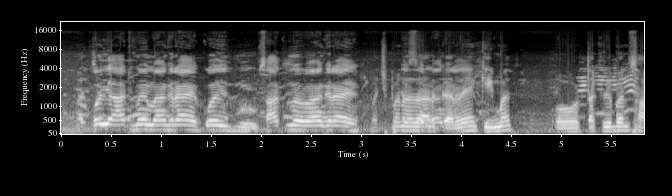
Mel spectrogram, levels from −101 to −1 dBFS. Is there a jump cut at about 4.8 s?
no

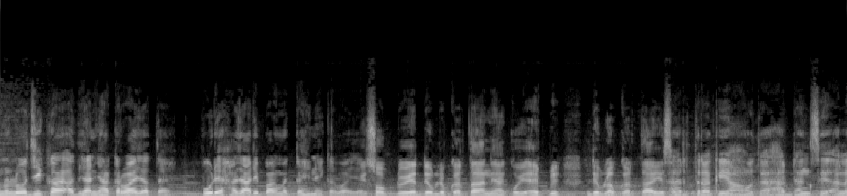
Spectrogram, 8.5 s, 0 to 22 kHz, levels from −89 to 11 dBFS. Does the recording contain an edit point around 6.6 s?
yes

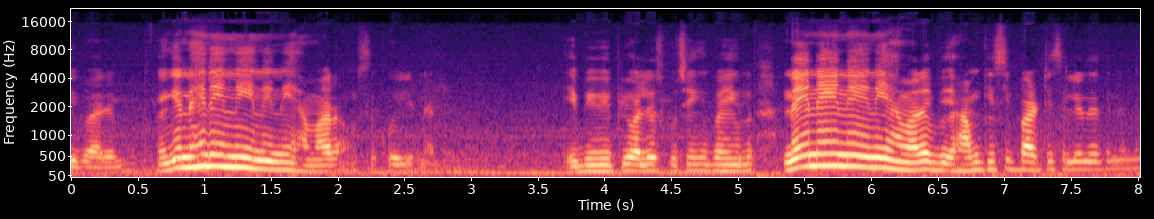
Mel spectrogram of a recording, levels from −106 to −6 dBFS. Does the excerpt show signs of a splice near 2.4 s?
no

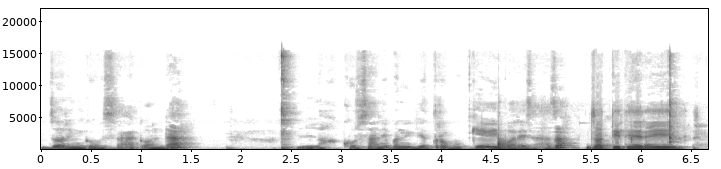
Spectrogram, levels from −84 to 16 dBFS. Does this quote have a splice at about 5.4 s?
yes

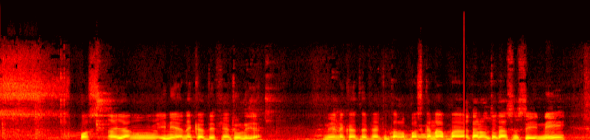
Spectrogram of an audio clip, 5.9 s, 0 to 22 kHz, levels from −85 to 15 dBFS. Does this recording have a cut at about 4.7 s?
yes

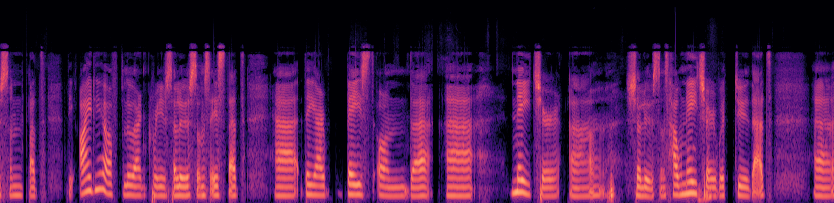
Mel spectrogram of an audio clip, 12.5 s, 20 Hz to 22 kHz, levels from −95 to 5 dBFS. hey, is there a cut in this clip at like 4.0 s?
no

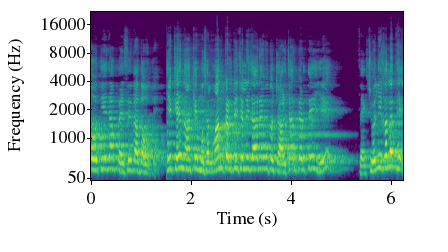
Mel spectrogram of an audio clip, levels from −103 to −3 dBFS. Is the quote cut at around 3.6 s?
no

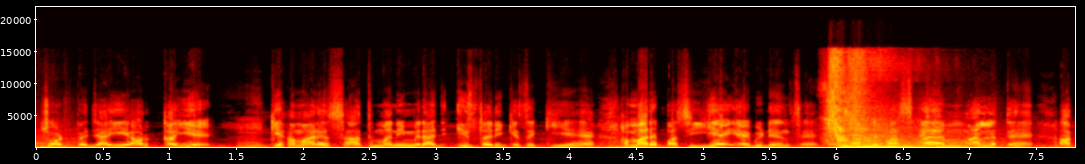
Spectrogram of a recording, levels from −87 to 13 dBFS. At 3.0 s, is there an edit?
no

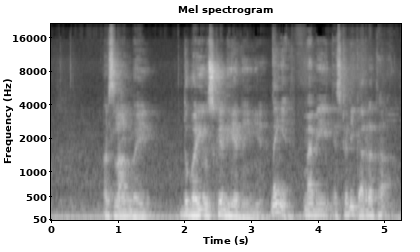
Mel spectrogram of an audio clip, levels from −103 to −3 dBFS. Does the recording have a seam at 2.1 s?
no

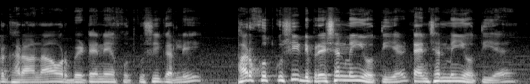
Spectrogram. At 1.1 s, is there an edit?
no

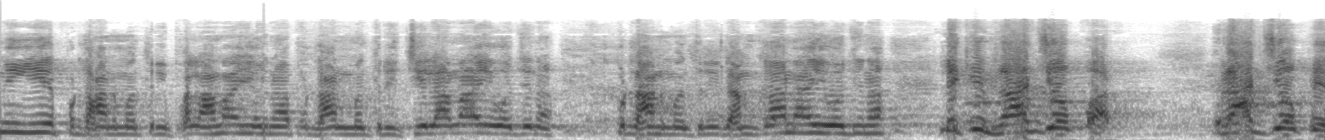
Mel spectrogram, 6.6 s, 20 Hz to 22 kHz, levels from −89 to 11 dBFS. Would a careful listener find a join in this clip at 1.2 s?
yes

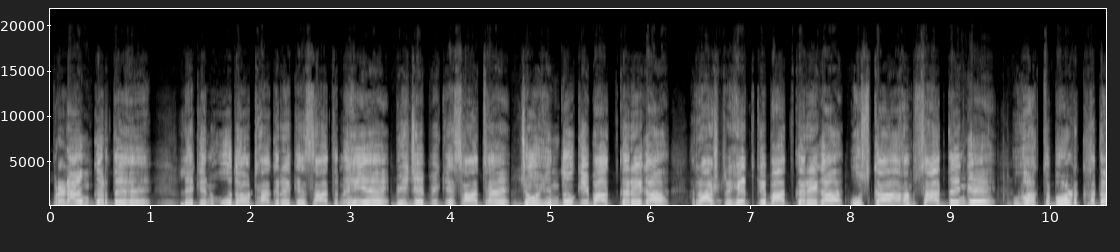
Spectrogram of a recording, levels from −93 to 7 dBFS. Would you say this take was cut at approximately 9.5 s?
yes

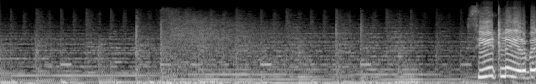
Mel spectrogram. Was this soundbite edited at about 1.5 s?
yes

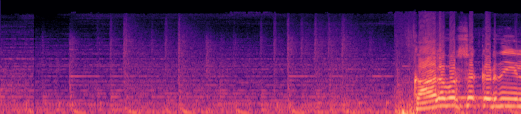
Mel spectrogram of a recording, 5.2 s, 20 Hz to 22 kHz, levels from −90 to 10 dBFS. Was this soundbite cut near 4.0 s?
yes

